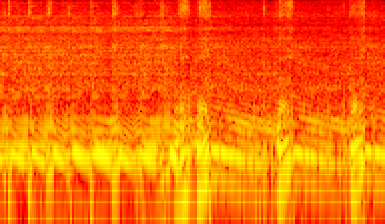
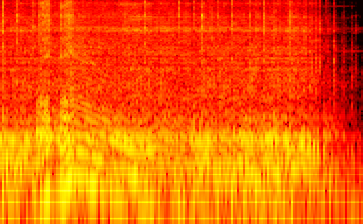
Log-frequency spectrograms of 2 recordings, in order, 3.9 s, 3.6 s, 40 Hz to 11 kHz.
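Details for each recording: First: Stihl 044 chainsaw, long unused, revs up and drops unevenly with stumbles before settling to a burbling idle; low-speed mixture seems rich. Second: Stihl 044 chainsaw, rebuilt with new intake boot, impulse line, fuel line, filter, crank seals, carburettor and coil, after low-jet adjustment: strong steady two-stroke snarl, brief rev, then shut off; runs clean and even.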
